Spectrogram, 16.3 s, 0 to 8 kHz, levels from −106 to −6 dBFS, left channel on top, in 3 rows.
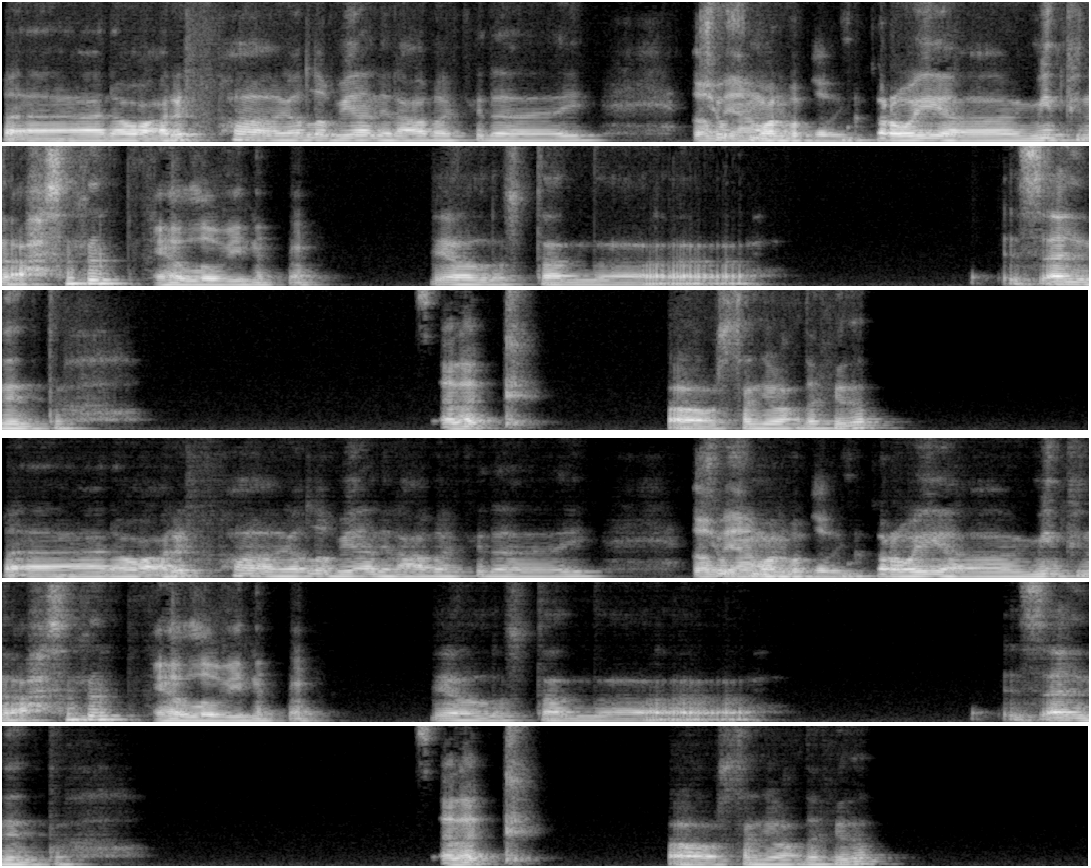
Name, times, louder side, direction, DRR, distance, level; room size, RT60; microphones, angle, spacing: voice 1, 0.0-2.9 3.5-6.0 7.6-9.2 10.4-11.2 14.2-15.2, left 4 dB, 75° left, 0.5 m, -24 dB
voice 2, 3.5-4.2 6.2-7.0 13.1-13.5, left 1 dB, ahead, 0.4 m, -26 dB
2.9 x 2.1 x 2.6 m
head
